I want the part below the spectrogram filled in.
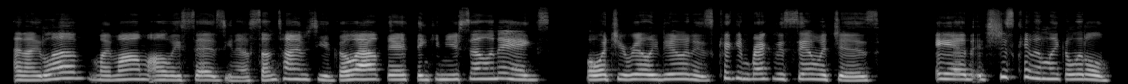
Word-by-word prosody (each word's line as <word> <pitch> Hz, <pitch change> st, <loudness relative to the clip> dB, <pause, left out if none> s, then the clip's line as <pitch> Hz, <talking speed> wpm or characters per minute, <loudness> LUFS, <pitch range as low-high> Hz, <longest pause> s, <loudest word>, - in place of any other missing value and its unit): and 210 Hz, -, +1 dB
I 200 Hz, 0 st, 0 dB
love 280 Hz, +5 st, +2 dB
My 210 Hz, -2 st, -3 dB
mom 230 Hz, +3 st, +1 dB
always 200 Hz, -1 st, -1 dB
says, 200 Hz, -2 st, -1 dB
you -, -, -7 dB
know, 170 Hz, 0 st, -6 dB
"Sometimes 225 Hz, +5 st, -1 dB
you 200 Hz, -2 st, 0 dB
go 200 Hz, +3 st, +2 dB
out 230 Hz, 0 st, +6 dB
there 220 Hz, 0 st, +2 dB
thinking 215 Hz, +1 st, -2 dB
you're 230 Hz, +1 st, -1 dB
selling 250 Hz, +3 st, -1 dB
eggs, 215 Hz, -5 st, 0 dB, 0.3 s
but 210 Hz, -, +1 dB
what 225 Hz, +1 st, +2 dB
you're 225 Hz, -2 st, 0 dB
really 230 Hz, -1 st, +3 dB
doing 240 Hz, +1 st, 0 dB
is 195 Hz, -1 st, -2 dB
cooking 270 Hz, +1 st, -4 dB
breakfast 245 Hz, -1 st, -2 dB
sandwiches," 210 Hz, -7 st, -1 dB, 0.6 s
and 240 Hz, -2 st, +2 dB
it's 210 Hz, -1 st, -5 dB
just 350 Hz, 0 st, -1 dB
kinda 325 Hz, -6 st, -1 dB
like 250 Hz, -2 st, -2 dB
a -, -, -1 dB
little, 220 Hz, -5 st, +1 dB
225 Hz, 180 wpm, -23 LUFS, 205-245 Hz, 0.6 s, out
